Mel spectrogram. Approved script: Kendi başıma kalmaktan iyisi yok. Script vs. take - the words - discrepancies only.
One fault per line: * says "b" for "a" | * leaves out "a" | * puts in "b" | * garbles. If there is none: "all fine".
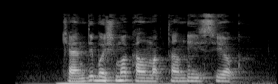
all fine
